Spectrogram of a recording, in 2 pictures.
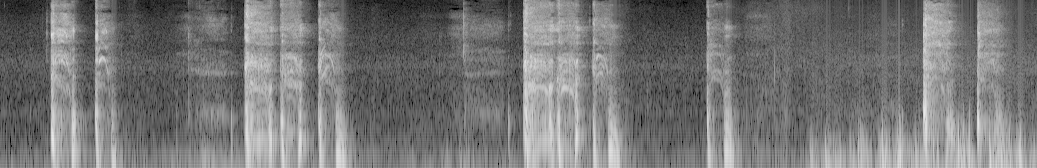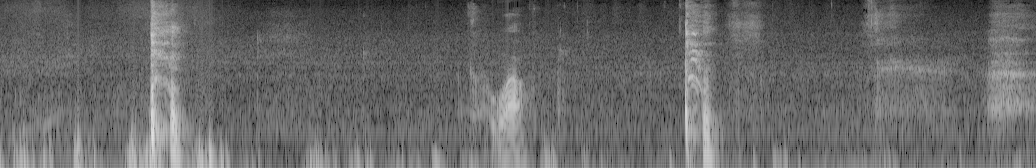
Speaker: Recovering from my a chest cough, as you can clearly hear, man.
